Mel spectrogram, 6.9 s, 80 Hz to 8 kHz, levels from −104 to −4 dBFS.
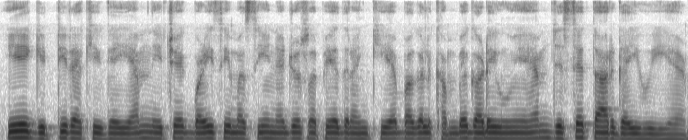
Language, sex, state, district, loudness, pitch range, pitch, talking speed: Hindi, male, Maharashtra, Pune, -29 LUFS, 115-125 Hz, 120 Hz, 235 wpm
